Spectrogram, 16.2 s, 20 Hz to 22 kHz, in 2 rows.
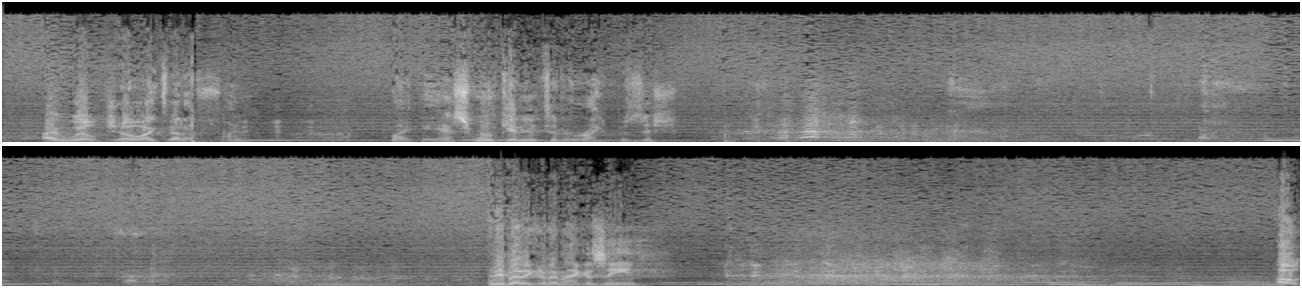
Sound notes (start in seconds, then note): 4.4 relaxing instrumental music; 4.4 audience laughing; 8.8 Don sighing in comfort; 12.5 audience laughing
